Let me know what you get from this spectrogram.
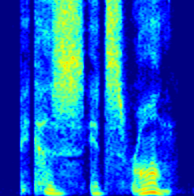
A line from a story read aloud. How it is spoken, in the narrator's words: Gregory said softly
